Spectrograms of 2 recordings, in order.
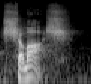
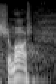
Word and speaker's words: Shamash: You go to Mesopotamia, you have the sun god Shamash. That rhymes with Hebrew. So in Hebrew, the word for sun is Shemesh, Shemesh, Shamash. So the sun god is Shamash.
